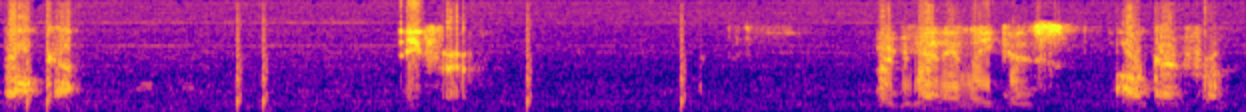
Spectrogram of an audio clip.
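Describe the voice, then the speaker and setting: A man's voice: low voice, little pitch movement, slow, very noisy. A man acting as air controller, giving terse, clipped procedural calls over a radio channel. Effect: heard over a radio channel.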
